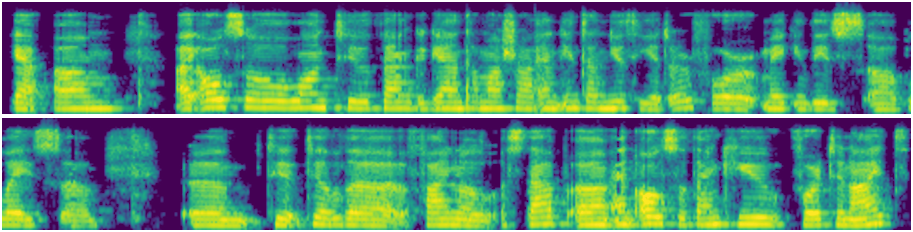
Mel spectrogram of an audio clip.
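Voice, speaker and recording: Slow-speaking, even-toned woman from Kosovo. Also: on the low side. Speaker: playwright. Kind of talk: informal thanks on a panel.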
